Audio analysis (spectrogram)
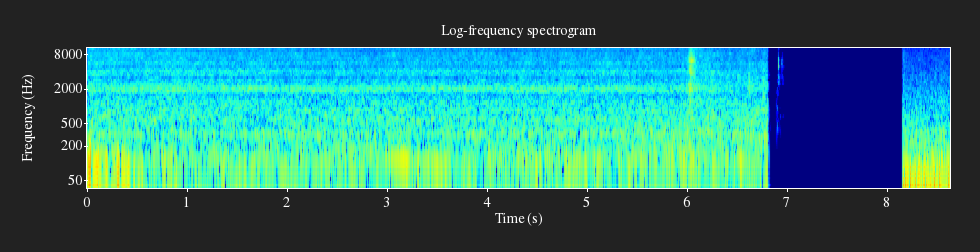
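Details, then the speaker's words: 2006 Ford 6.0 Powerstroke diesel, long crank cold, no start hot: steady loud hiss, like bleeding an air compressor, heard near one area of the engine versus metallic sound elsewhere; air leak in high-pressure oil system. "but I think I hear the hiss over here whereas over there it sounds metallic like it's just the air blowing through the engine going through the K case"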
